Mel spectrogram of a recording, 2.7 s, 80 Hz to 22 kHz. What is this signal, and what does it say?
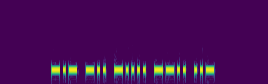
Morse code, heard as a keyed tone, about 42 wpm, 700 Hz. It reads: KD6ZU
